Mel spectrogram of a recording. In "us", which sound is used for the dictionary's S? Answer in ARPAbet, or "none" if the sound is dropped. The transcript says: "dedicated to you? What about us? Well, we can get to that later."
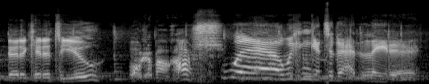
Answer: SH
